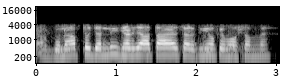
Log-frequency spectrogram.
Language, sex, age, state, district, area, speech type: Hindi, female, 60+, Madhya Pradesh, Gwalior, rural, conversation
